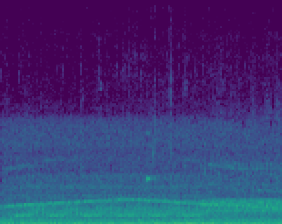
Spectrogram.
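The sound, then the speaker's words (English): Fire engine and ambulance sirens wail steadily over a rumbling engine backdrop, a long rising-and-falling tone sustained throughout, loud, with no voices. “There's EMS and fire.”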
